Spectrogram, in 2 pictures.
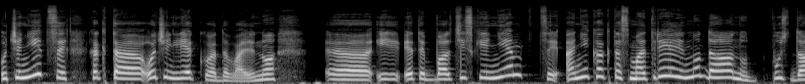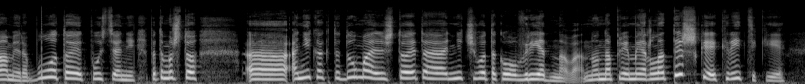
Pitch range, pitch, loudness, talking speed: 235-305 Hz, 265 Hz, -17 LUFS, 140 wpm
